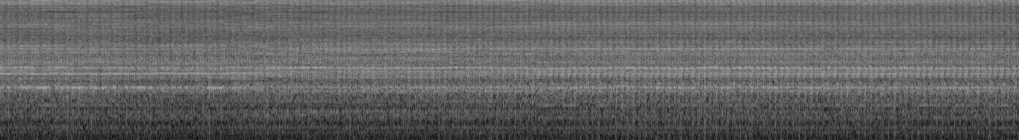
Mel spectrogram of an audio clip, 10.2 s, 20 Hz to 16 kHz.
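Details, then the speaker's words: Lada Granta, 81,000 km, running cold: thin steady high whistle and hum when the clutch is pressed. Reading suggests a failing INA clutch release bearing, not yet confirmed. "читая что свист такое происходит из-за выжимного подшипника который пришел приходят в негодность"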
